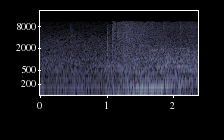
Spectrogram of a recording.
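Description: A car lands hard with a thud.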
